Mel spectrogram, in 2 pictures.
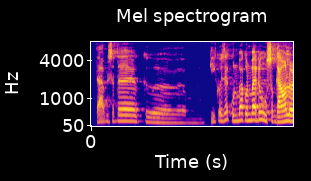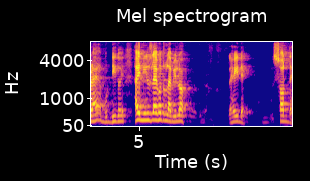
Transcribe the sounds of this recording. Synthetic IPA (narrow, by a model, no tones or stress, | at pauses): taɹpisɔtɛ | kikojsɛkunbakunbaet̬ʊsɔɡãw̃lɔɹajbudʱikojaniuzlajpʰɔtulabilɔk | heɹidɛ | sɔt̚dɛ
